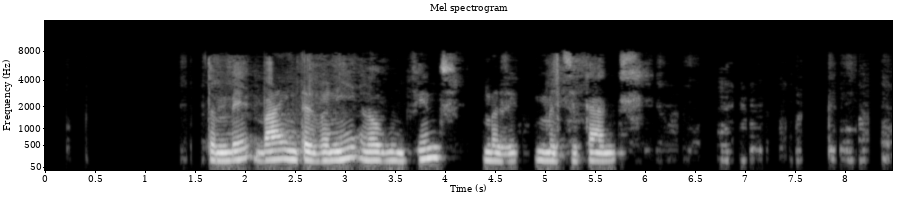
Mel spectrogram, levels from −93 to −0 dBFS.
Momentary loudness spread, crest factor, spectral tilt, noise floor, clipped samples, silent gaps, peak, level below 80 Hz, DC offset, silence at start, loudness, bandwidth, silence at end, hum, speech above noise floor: 9 LU; 20 dB; -6.5 dB/octave; under -90 dBFS; under 0.1%; 4.23-4.36 s, 4.84-4.89 s, 6.33-6.37 s, 6.55-6.71 s, 6.89-6.94 s, 7.23-7.33 s, 7.58-7.81 s, 8.24-8.35 s; -2 dBFS; -60 dBFS; under 0.1%; 1.65 s; -20 LUFS; 8.2 kHz; 0.05 s; none; over 71 dB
